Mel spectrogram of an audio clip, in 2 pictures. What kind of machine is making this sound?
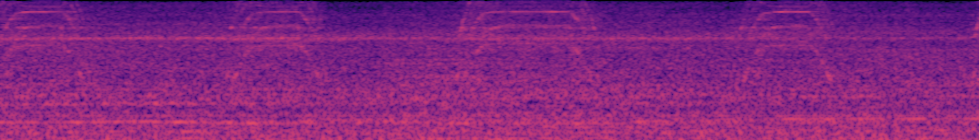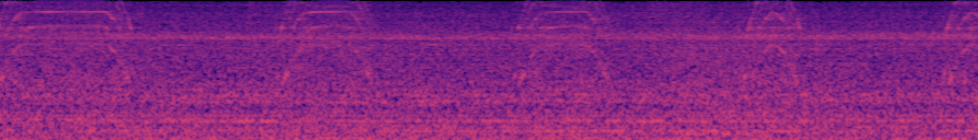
slide rail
